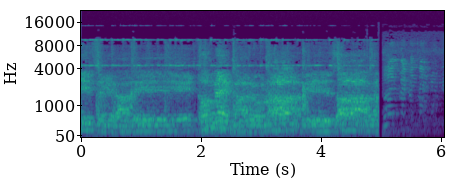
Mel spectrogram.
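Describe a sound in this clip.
Several adults sing a chant together.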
